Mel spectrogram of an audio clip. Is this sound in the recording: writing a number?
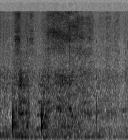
yes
